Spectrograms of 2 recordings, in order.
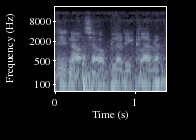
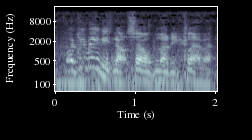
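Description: First: Low, soft, quick grumble; dismissive landlord. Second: Quick, lower-pitched query; puzzled challenge. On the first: Landlord answers the gushing customer, dismissive. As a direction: toss it off low and unimpressed. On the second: Customer queries landlord's put-down of the dog, puzzled. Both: Acted.

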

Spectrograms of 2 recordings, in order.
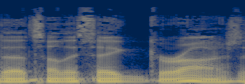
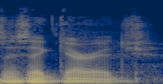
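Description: First: "garage" said as guh-RAHZH; second syllable of "garage" stressed, long ah; garage stressed late. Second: "garage" said as GARE-idge; first syllable of "garage" stressed, ending -idge; low "garage" that rhymes with carriage; English-style garage. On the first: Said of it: "That's how, in England". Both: Shown as a demonstration.

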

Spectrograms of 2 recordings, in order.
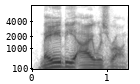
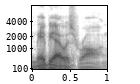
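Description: First: Slower, weighted maybe I was wrong with stress on maybe; emphatic repeat. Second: Said in the usual way. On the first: Shown as a demonstration. Host doubling down on his admission, slow and emphatic. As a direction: lean on "maybe" and let it sink in.

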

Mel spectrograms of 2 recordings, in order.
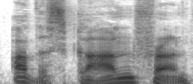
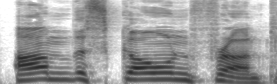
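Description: First: "scone" with a short open O, pitched lower; scone rhyming with gone. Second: "scone" with a long O, higher and drawn out; scone rhyming with bone. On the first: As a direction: make "scone" rhyme with on. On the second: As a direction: slowly make "scone" rhyme with tone. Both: Shown as a demonstration. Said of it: "if you want".

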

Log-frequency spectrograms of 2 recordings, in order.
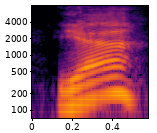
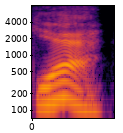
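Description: First: "Yeah" lifted high in a rising question; higher, questioning "Yeah" that rises at the end; tentative question. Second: "Yeah" short, falling to a close; matter-of-fact "Yeah" with a falling end; confirming answer. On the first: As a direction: ask "Yeah" with interest, pitch going up. He responds tentatively to her offer. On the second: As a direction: answer "Yeah" as a settled fact, pitch dropping. She confirms, answering his question. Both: Retold or imitated.

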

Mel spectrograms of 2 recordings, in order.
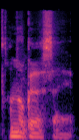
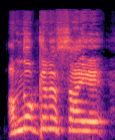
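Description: First: Much softer, lower, holding the words back; quiet self-restraint, barely voiced; muttered to himself. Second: Much higher and louder with the stress on not; firm, raised declaration, not hit hard; emphatic refusal. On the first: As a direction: mumble I'm not gonna say it under the breath. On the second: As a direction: punch the word not, I'm NOT gonna say it. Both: Real, not acted.

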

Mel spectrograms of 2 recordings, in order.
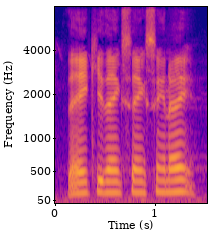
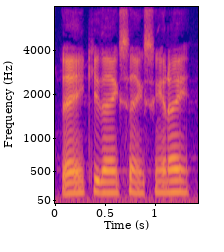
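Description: The two takes are said the same way.

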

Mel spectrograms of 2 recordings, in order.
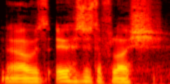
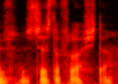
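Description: First: Said in the usual way. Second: Muttered to himself. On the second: Acted. Repeats to himself, quieter.

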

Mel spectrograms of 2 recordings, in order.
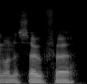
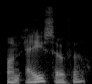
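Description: First: Said in the usual way. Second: "a" said as a full "ay"; stress on A. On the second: Shown as a demonstration. Storyteller fussing over which sofa, stressing "a" as "ay". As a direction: lean on "a", pronounced "ay". Correcting own choice of article.

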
